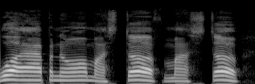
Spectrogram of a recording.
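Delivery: play-acted, full-on high-pitched screaming. Retelling how the house owner found her stuff gone, imitating her screaming. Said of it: "she just started screaming".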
